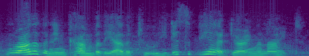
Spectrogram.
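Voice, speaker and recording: A woman's voice: mid-range voice, big pitch swings, quick pace, natural voice. A British actress playing a well-bred, anxious young woman in a radio drama, with polite, understated speech. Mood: troubled. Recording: muffled radio drama sound.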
